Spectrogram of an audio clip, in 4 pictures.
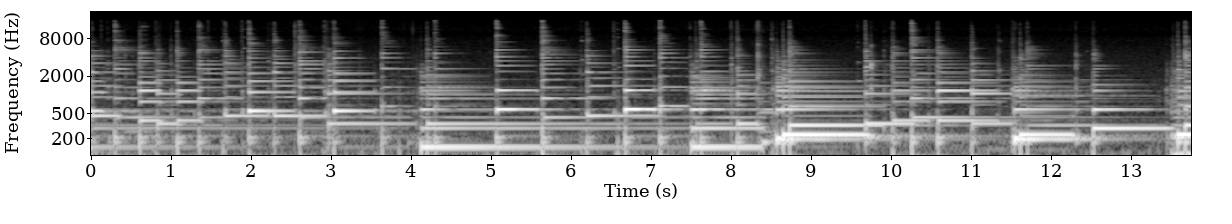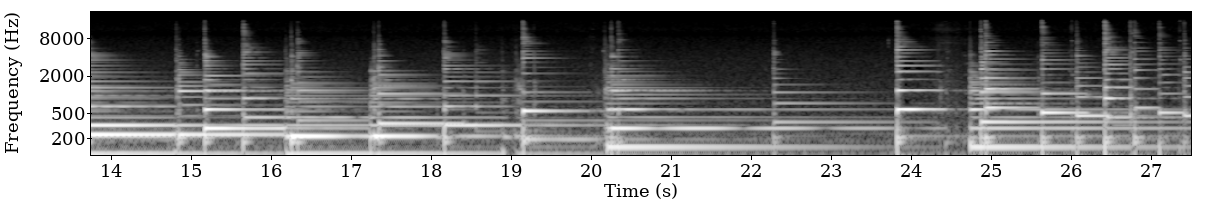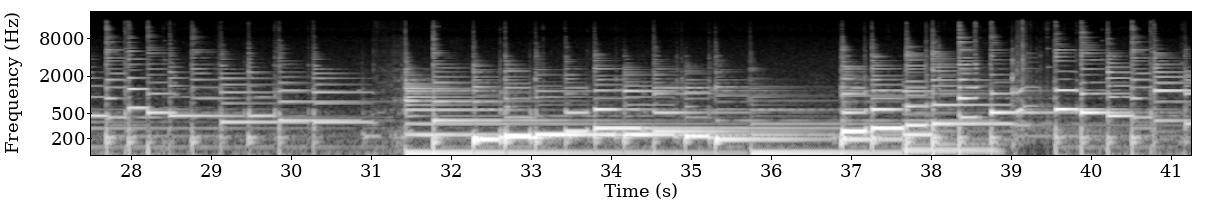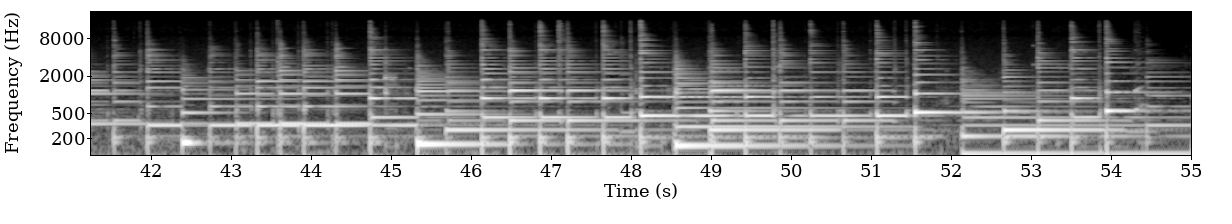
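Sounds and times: acoustic guitar strumming chords: 0.0 - 55.0.

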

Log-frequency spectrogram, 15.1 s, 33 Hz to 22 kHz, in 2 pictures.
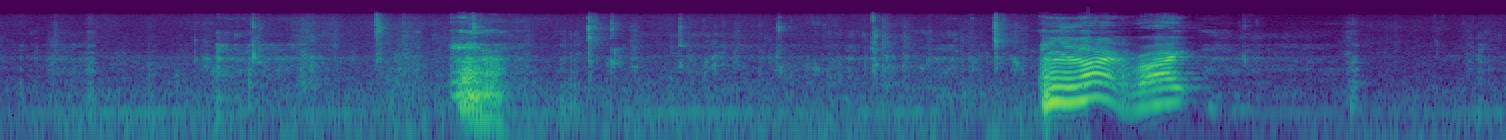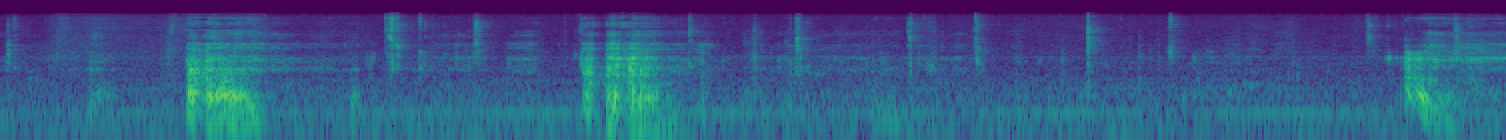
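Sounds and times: close chewing: 0.1 - 5.3, 6.0 - 15.0
wet mouth clicks and smacks: 9.3 - 10.1, 11.0 - 13.6.

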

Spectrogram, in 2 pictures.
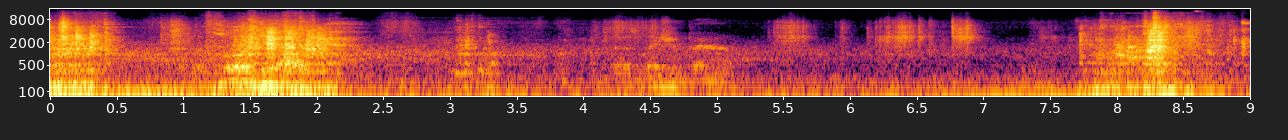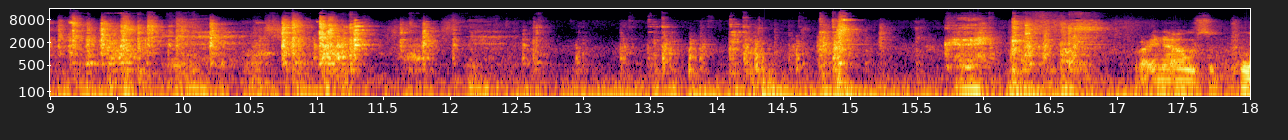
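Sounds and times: tools clicking and scraping: 6.1 - 17.0.

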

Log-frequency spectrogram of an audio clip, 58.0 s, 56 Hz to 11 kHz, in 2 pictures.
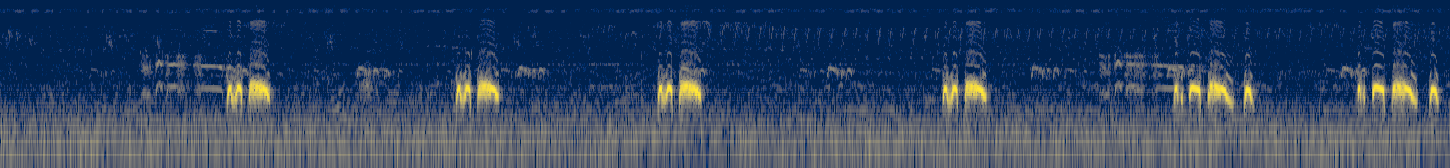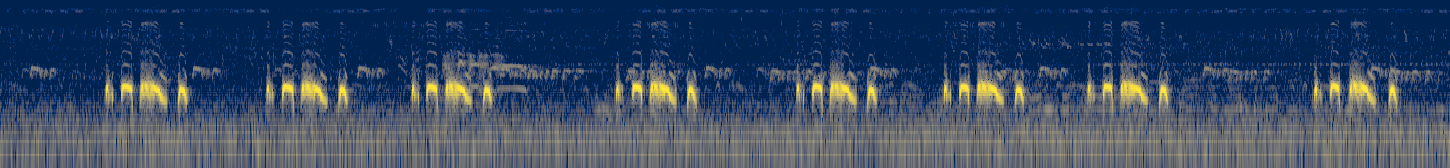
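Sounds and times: dove cooing: 2.8 - 5.6, 6.6 - 8.0, 8.6 - 11.0, 12.0 - 14.2, 18.6 - 19.8, 20.6 - 25.2, 26.6 - 30.2, 31.1 - 33.4, 34.3 - 43.8, 44.4 - 54.6, 55.2 - 57.9.

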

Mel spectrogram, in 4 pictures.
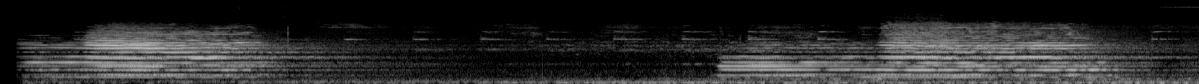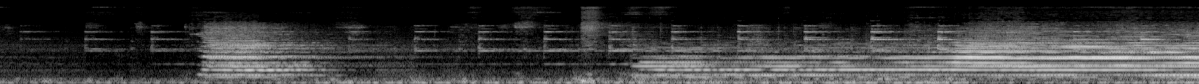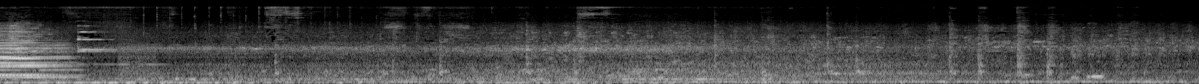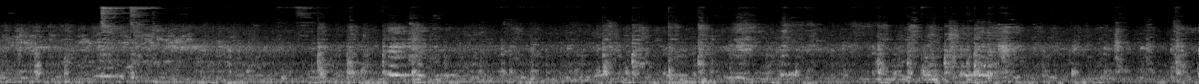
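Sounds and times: locomotive air horn blasts: 0.2 - 3.4, 7.2 - 11.5, 14.0 - 15.5, 18.2 - 25.3
train wheel noise: 2.8 - 47.9
diesel engines rumbling: 21.2 - 47.7.

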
